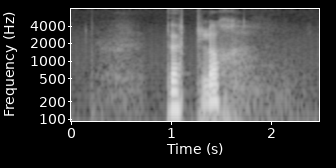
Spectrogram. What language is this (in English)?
Norwegian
